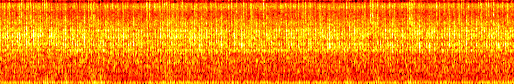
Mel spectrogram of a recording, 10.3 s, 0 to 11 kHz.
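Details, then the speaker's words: 1931 Ford Model A, long stored in a barn, idling after timing adjustment; loud raspy idle with fast even puffing chatter low down; very noisy exhaust leak the owner needs to tighten. "and I got to try to tighten up this exhaust it's just very [Music] noisy"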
